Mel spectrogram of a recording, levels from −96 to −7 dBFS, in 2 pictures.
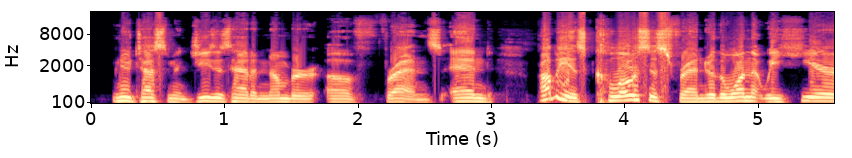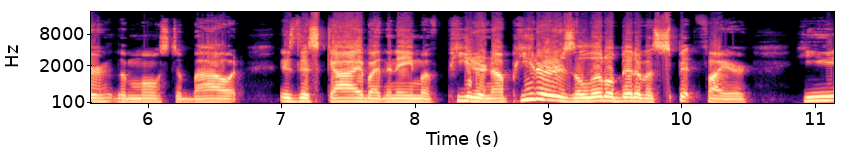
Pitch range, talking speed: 120-145 Hz, 215 wpm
